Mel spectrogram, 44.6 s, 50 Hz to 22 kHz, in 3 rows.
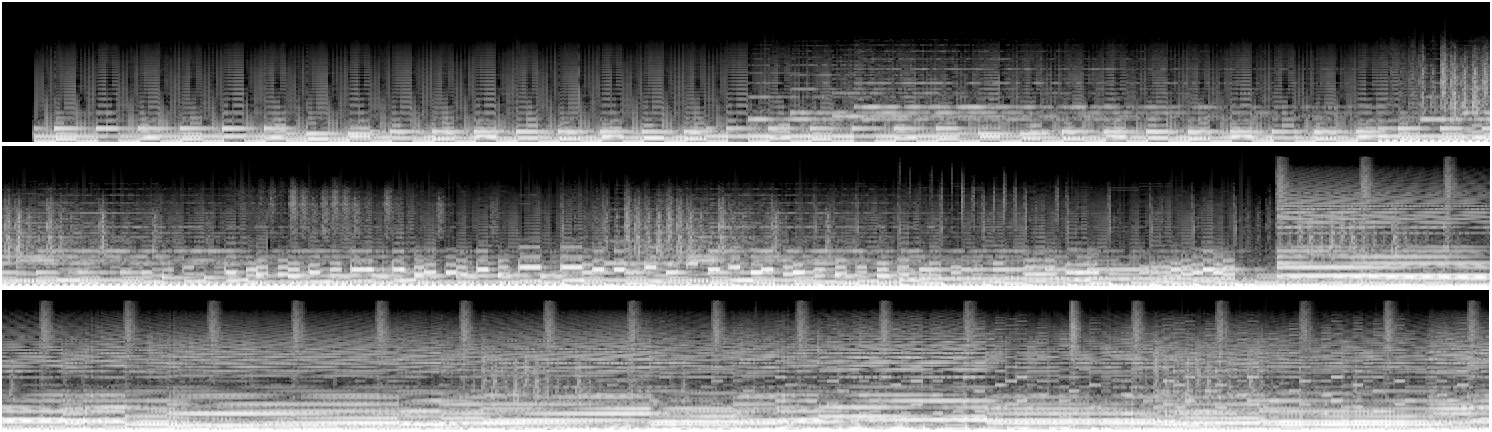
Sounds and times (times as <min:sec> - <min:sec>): Synthesizer: 0:00.3 - 0:44.6.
